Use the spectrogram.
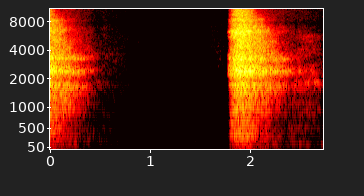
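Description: Heavy, forceful breaths from a person straining through an abdominal workout: one loud exhale trailing off, a pause of near silence, then a second sharp, breathy burst fading slowly, close and with no talking.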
